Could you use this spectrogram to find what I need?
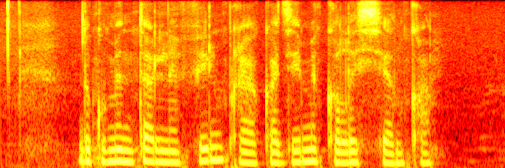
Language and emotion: Russian, neutral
